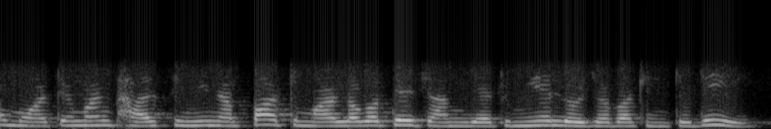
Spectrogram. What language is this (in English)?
Assamese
